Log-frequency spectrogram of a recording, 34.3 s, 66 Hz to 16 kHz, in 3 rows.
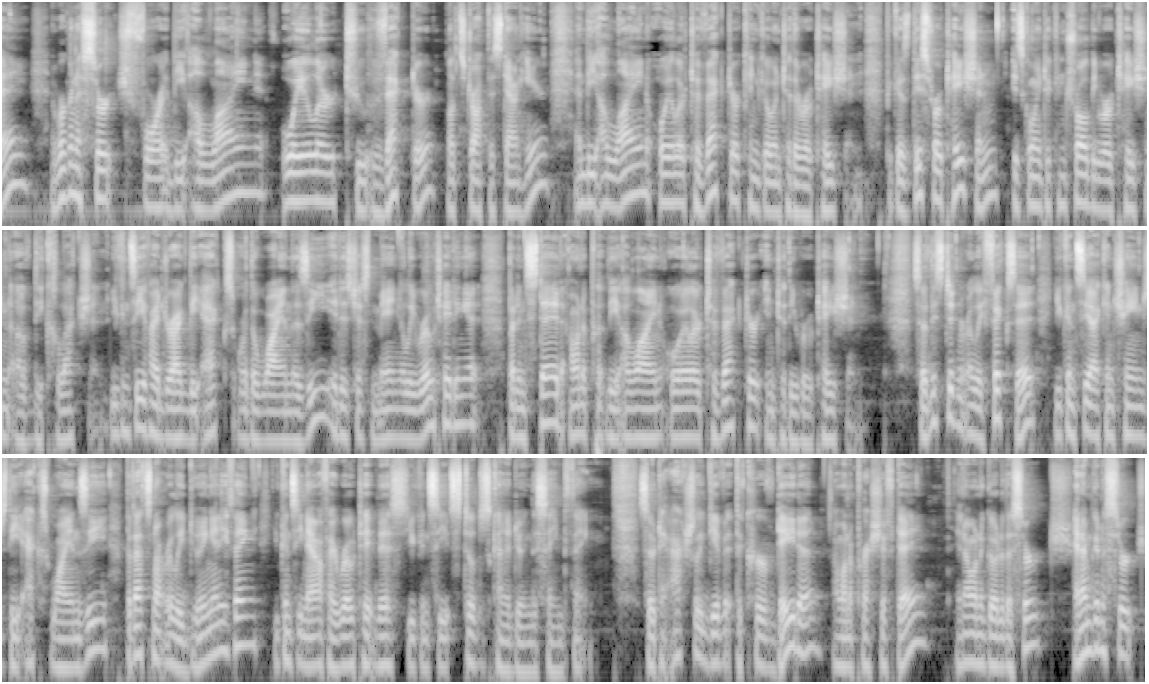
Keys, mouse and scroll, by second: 0.6-0.9 typing, 2.9 Return, 4.5-6.8 drag, 7.2-10.6 drag, 11.4 click, 12.8 click, 13.4 right click, 16.0-16.9 shift+scroll up 3, 16.7-17.6 drag, 18.0-19.7 drag, 19.7 shift+middle click, 20.6 middle click, 21.0 shift+middle drag, 21.4-22.0 shift+middle drag, 21.5-22.5 scroll up 1, 21.7-22.5 drag, 22.6 click, 23.2 drag, 23.8 drag, 24.2 drag, 24.9-26.0 drag, 26.0 middle click, 26.6 click, 27.8 click, 28.5 click, 29.0 middle click, 29.0-29.9 scroll up 1, 29.2 click, 30.7-31.4 middle drag, 31.1 shift+a, 32.1 click, 33.6 typing.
